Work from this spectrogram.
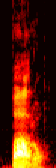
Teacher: falling tone on the first syllable.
